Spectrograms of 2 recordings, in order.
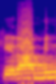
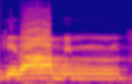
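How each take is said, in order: First: Said in the usual way. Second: "किरा मिम" with a long hummed final m; n changed to m. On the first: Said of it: "नहीं". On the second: Shown as a demonstration. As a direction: hold the closing m of "मिम". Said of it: "किरा मिन नहीं". ("मिम" का आख़िरी मीम खींचकर)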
